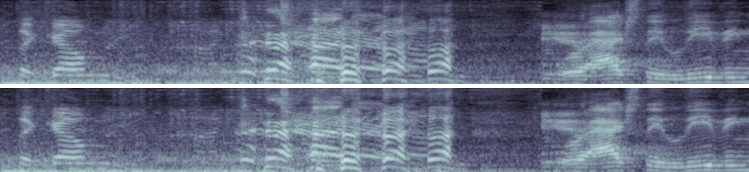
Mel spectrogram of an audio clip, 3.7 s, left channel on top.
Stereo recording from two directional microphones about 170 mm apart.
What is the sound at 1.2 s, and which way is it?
Speech, 25° left (ahead or behind).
